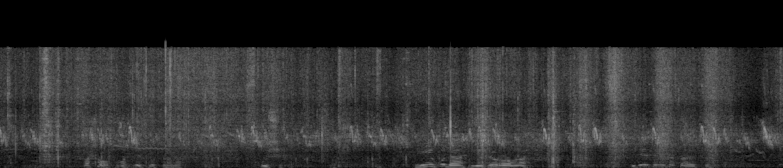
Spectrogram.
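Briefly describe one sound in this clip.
A woman talks and calls out nearby, outdoors.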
